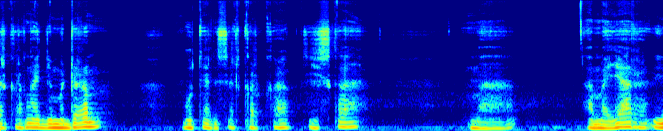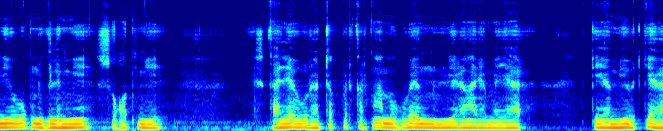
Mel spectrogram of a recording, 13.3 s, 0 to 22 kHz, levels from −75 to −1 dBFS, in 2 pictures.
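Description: No technical faults can be heard anywhere in the speech. Nothing breaks, jumps or drops out at any point in the recording.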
